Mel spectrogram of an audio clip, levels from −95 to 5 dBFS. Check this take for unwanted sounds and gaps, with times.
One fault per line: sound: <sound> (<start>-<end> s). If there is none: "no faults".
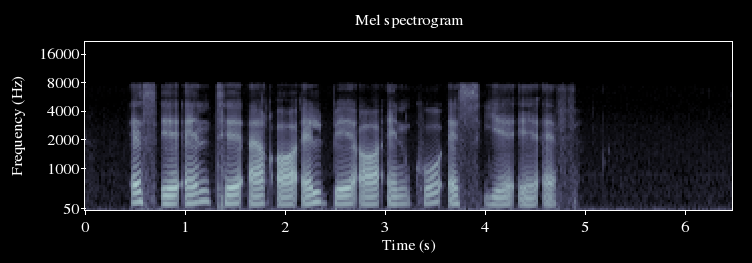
no faults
